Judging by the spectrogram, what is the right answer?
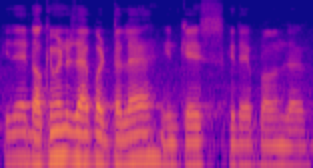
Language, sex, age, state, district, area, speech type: Goan Konkani, male, 18-30, Goa, Murmgao, urban, spontaneous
